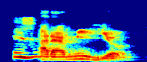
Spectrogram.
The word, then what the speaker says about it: Jaramillo: I'm not sure whether the J is pronounced J, Miguel. Jaramillo.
